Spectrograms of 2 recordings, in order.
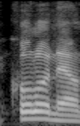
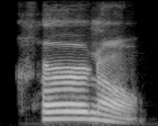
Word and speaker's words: colonel: coronel né mas olha como é que eles escrevem colonel e a primeira vez você ler essa palavra você vai ler colonel não tem nem jeito mas na verdade a a pronúncia dessa palavra é Kel Kel o Júlio tá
